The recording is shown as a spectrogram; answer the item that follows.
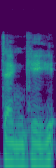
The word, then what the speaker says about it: dengue: I contracted dengue fever, pronounced dengue, as in the clarified butter.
